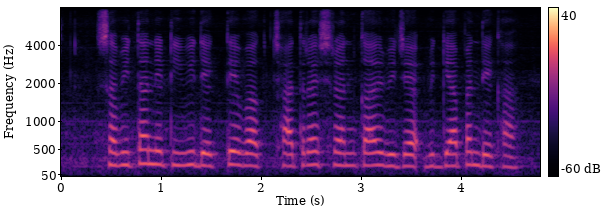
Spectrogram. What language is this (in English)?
Hindi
